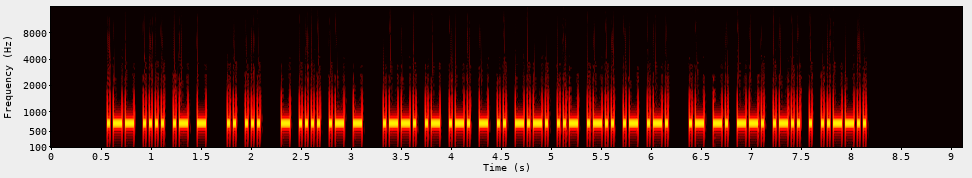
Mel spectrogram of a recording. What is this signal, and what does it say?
Morse code, heard as a keyed tone, about 40 wpm, 700 Hz. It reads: WHAT IS THAT PARTICULAR ANGLE?
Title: Sentences from Top 1500 Words 40wpm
